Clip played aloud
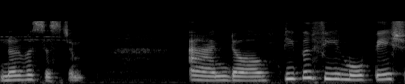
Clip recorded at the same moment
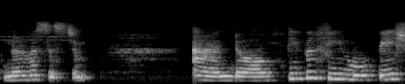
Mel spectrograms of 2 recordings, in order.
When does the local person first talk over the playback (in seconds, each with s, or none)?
none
